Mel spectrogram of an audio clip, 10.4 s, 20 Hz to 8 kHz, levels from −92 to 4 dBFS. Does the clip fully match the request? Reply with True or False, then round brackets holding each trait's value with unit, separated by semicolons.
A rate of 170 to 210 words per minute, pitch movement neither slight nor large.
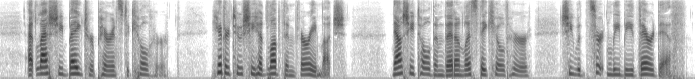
True (185 wpm; 3.4 semitones)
